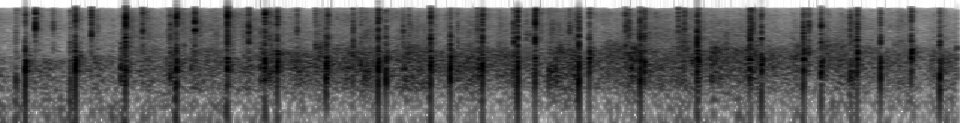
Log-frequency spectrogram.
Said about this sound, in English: And so, I just, maybe a round of applause for Victor.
